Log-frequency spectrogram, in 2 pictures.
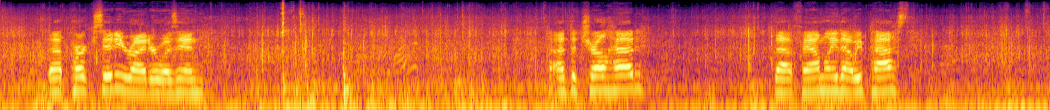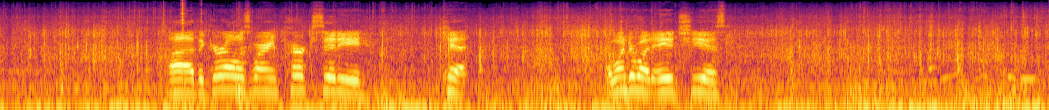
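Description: Bicycle tyres crunch over a rough dirt trail.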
